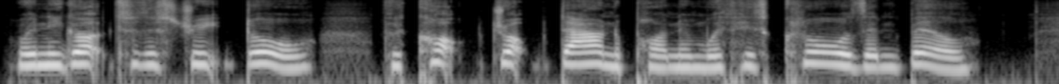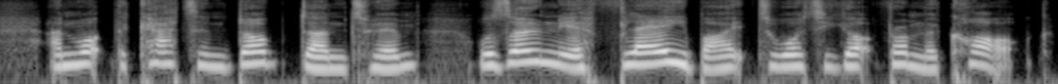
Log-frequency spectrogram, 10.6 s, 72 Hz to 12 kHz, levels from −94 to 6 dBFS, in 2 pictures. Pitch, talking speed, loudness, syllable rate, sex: 225 Hz, 220 wpm, -19 LUFS, 4.6 syllables/s, female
